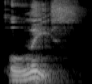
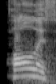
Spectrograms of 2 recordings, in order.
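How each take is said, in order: First: The stress is on the second syllable. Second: The stress is on the first syllable. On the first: The speaker calls it right. "리에 스트레스가 있는 거죠" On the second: The speaker calls it wrong. "틀린 겁니다"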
